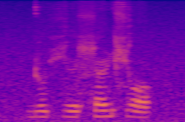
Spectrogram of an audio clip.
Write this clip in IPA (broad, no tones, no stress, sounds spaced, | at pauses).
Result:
ɖ o ç ɘ ɬ ɐ ɳ ɕ ɔ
